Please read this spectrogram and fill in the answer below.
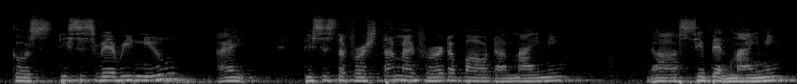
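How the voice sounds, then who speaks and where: A woman's very deep, low-pitched, somewhat breathy voice with a dark, mellow tone and lively intonation, at a very slow pace with long, frequent pauses and audible room echo. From Saipan, Northern Mariana Islands. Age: 70s. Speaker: local resident giving public comment. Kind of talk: public comment at town hall. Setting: town hall meeting.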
